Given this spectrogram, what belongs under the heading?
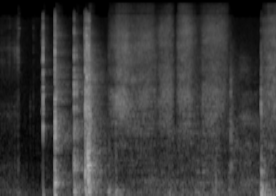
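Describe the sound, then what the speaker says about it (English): Scissors or a knife trim thread ends and corners off a handmade leather wallet, producing a few close, sharp snips and clicks followed by soft rubbing and scraping at low level. "Trim your threads, being good. Trim those corners."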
